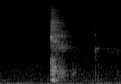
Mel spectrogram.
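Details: A baby, recorded in the evening while sick with a cough and cold: one short, sharp cough followed by a faint breath.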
